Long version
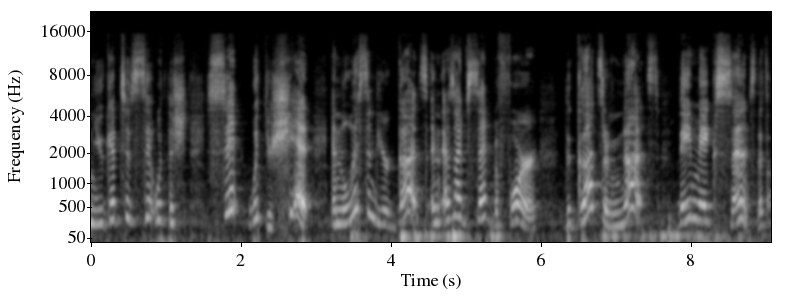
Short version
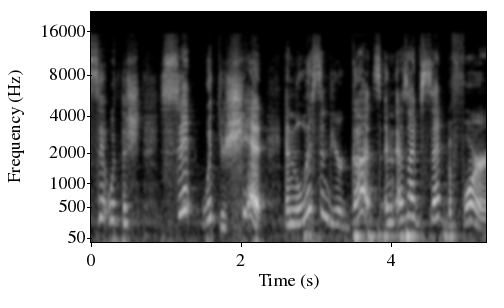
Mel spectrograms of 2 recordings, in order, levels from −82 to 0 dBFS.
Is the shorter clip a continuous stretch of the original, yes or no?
yes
